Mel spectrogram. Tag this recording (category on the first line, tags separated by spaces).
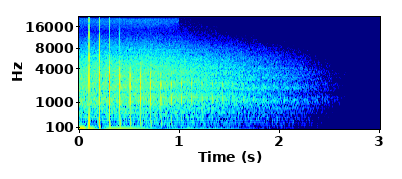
Instrument samples > Synths / Electronic
IR Delay Analog Echo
